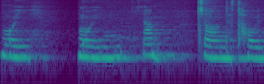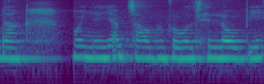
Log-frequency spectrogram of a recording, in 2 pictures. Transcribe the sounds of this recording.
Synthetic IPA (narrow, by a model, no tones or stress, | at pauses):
moj | mojjamt͡ʃawnɐtʰawdaŋmojnɐjamt͡ʃawɾolselawbi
